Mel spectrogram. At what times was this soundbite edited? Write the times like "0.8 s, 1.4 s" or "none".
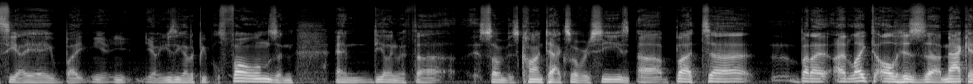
6.3 s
